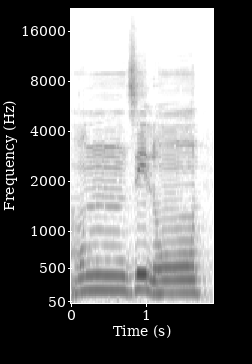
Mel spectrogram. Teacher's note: یہاں پر بھی لام ساکن ہے، لام کو نون کے ساتھ ملا کر پڑھا جائے گا۔ منزلون، نون ساکن میں اخفا ہوگا، کیونکہ آگے زا حرف اخفا میں سے ہے، واو ساکن سے پہلے پیش ہے، واو مدہ بنے گی، 1 الف کی مقدار کھینچ کر پڑھا جائے گا۔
